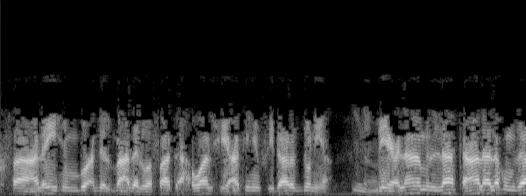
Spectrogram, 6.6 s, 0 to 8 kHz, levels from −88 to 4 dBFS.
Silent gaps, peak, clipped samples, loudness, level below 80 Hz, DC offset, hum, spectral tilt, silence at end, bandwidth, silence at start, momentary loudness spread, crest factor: none; -6 dBFS; under 0.1%; -20 LUFS; -64 dBFS; under 0.1%; none; -8.5 dB/octave; 0 s; 5 kHz; 0 s; 10 LU; 16 dB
